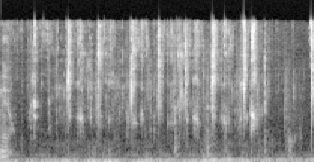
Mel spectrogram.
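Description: A person chewing crispy sauced fried chicken (yangnyeom chicken) close to the microphone: irregular crunching and wet mouth clicks.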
